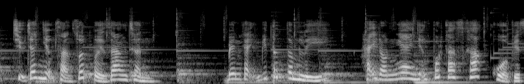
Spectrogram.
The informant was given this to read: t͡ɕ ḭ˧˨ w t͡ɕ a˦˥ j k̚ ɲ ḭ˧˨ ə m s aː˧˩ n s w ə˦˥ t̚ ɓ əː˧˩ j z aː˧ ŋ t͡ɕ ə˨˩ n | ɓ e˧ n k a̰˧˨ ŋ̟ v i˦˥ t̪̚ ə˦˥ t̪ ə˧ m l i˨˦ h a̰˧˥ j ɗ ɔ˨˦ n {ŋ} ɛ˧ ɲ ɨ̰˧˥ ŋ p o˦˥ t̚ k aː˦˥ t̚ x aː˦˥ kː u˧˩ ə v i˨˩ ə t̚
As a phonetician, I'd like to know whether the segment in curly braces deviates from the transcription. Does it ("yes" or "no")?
no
